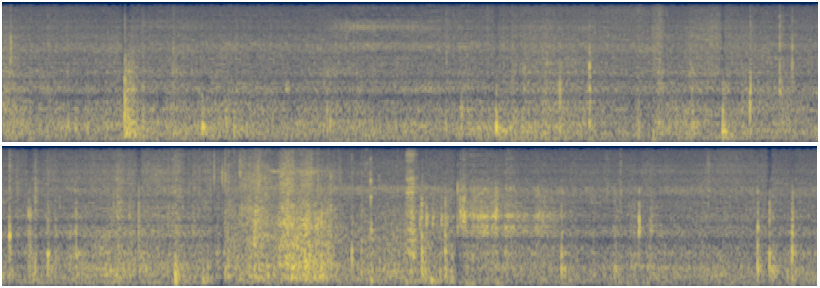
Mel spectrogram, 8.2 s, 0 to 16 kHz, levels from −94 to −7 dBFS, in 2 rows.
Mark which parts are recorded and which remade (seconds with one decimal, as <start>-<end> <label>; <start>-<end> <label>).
0.0-5.2 remade; 5.2-6.3 recorded; 6.3-8.2 remade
